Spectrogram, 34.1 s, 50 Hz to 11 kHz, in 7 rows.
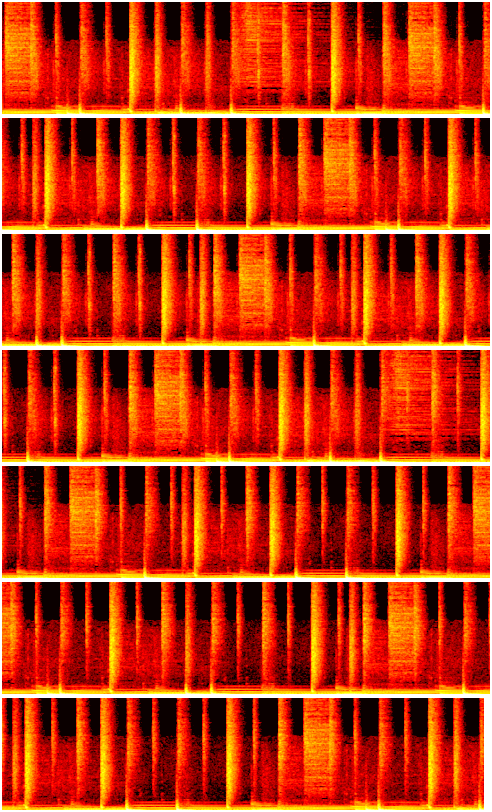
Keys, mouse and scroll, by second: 0.5 click, 2.8 click, 3.4 click, 3.9 click, 4.1 click, 4.4 click, 4.7 click, 5.8 click, 6.8 click, 7.4 click, 7.8 click, 8.0 click, 8.3 click, 8.7 click, 9.5 click, 10.1 click, 10.2 click, 10.9 click, 11.4 click, 13.6-14.9 drag, 15.1 click, 15.5 click, 15.9 click, 16.5 click, 16.8 click, 17.3 click, 17.5 click, 17.7 click, 18.4 click, 18.6 click, 18.8 click, 19.1 click, 19.6 click, 20.1 click, 20.9 click, 21.4 click, 21.9 click, 22.2 click, 22.8 click, 23.1 click, 23.4 click, 23.9 click, 24.1 click, 24.5 click, 25.6-27.1 drag, 27.3-28.6 drag.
